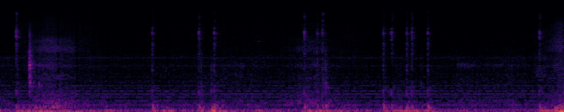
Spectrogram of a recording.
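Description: Near silence: room tone with a few faint, scattered clicks of a computer mouse.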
